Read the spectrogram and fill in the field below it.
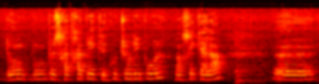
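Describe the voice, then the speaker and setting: A woman's voice: fairly high pitch, mellow, roomy sound, far from the mic, poor audio. A woman with a Parisian accent chatting through her sewing projects, hesitant with lots of fillers. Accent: Parisian French. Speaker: sewing vlogger. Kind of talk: casual show-and-tell vlog.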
